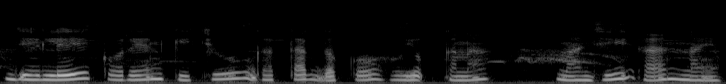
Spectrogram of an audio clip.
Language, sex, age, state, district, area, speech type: Santali, female, 30-45, West Bengal, Bankura, rural, spontaneous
